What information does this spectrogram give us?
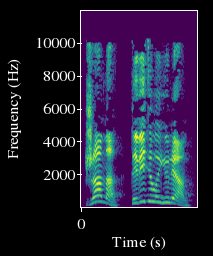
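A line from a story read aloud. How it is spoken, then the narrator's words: Shouted. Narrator (Russian): закричал ей Мишин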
